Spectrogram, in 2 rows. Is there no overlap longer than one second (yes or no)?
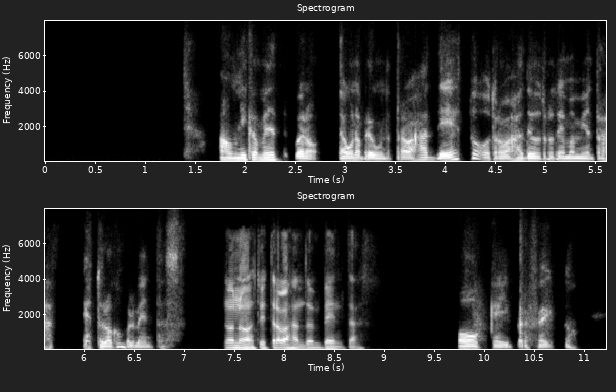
yes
